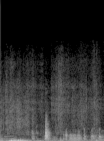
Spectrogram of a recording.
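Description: Hens clucking softly in a series of short calls, with one sharper, higher call about a second in and some low bumps at the start.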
